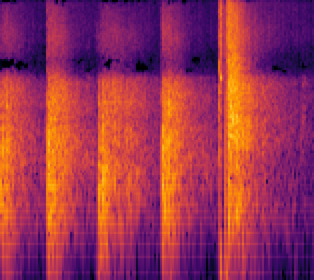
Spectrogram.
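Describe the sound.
Sharp gunshots from two pistols and a shotgun ring out at a shooting range. Four loud cracks come at roughly even intervals, each with a ringing decay, and the last pair are in quick succession, followed by one faint shot.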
